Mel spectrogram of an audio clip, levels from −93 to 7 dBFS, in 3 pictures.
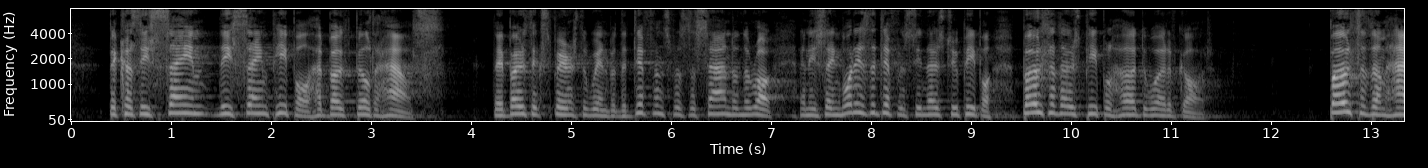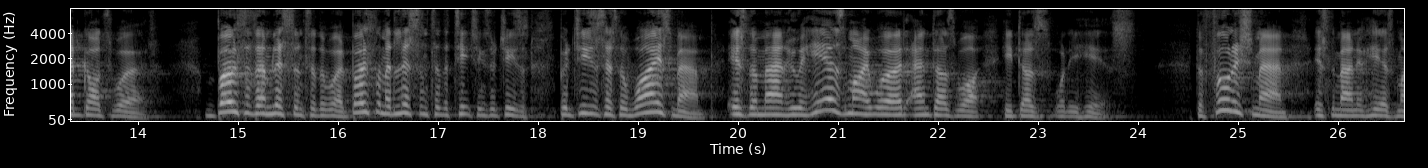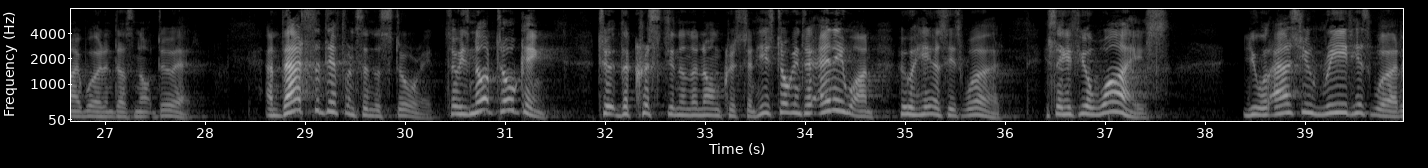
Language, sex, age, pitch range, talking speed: English, male, 50-69, 150-205 Hz, 210 wpm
